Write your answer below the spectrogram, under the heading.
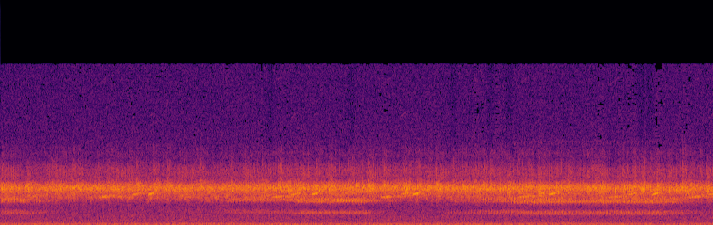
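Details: Night chorus of tree frogs from North Carolina backwoods swamp, a steady shrill wall of overlapping trills with a lower pulsing layer that fades in and out twice.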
